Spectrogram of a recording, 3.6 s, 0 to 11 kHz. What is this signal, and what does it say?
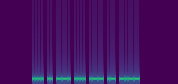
Morse code, heard as a keyed tone, about 40 wpm, 700 Hz. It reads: HIGHWAY
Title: Sentences from Top 1400 Words - New Word Drill - 40wpm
